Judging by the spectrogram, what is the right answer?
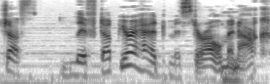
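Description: A put-on character voice moves at a fairly slow pace over faint background music. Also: woman, very deep, low pitch for a woman. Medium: read story. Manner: loud, harsh.

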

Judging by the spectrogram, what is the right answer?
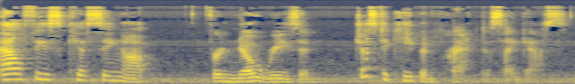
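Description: Lively intonation in an unforced reading voice

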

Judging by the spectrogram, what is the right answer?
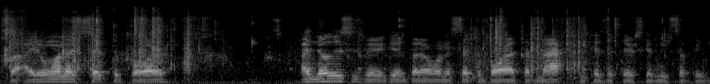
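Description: Over noticeable background noise, a man talks at a very fast pace. His fairly low voice keeps a fairly even intonation. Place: home room. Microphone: camera far.

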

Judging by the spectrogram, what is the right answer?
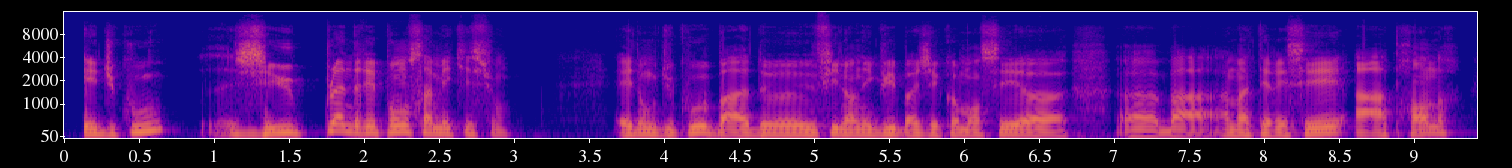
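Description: Over a quiet background, a man talks at a fairly slow pace in a dark, mellow tone. His intonation is lively while his loudness stays very even. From France, of Portuguese descent. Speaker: football academy founder; guest. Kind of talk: casual chat. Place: studio. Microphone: studio mic.

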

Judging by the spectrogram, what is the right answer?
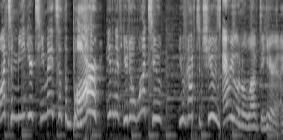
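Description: Faint music plays behind a strained, put-on character voice pitched extremely high. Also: fairly quick pace.

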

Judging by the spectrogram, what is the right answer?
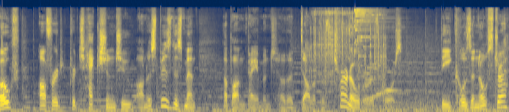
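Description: Music plays in the background as a man talks at a moderate pace. His intonation is lively. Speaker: historian and radio presenter. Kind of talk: light-hearted documentary narration.

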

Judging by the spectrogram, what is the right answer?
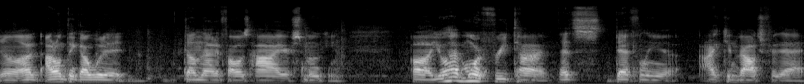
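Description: With ordinary ups and downs in pitch, a man speaks at a moderate speed. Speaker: vlogger. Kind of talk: casual vlog chat. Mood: upbeat, reflective. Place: home room. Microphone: camera far.

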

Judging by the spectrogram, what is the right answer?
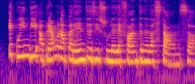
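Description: Against a quiet background, a woman speaks with a fairly high pitch. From Italy, Genoa. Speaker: art history youtuber. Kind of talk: video essay / exhibition review. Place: home room. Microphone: phone near.

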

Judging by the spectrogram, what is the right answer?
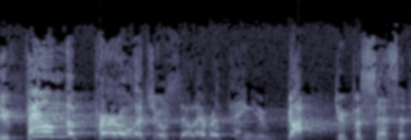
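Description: This man uses a raised, projected voice, his pitch swinging very widely. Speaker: preacher. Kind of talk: sermon excerpt. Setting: recorded church sermon from the 1950s.

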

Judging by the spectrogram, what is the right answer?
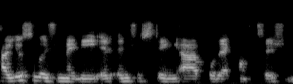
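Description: The background is quiet as a man speaks at a fairly quick pace. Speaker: presenter. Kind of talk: presentation talk. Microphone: webcam.

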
